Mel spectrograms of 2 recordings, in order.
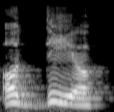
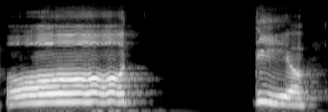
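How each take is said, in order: First: It sounds mildly excited, with shorter sounds. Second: It sounds very excited, with longer vowels. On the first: "I'm mildly excited" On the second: "I'm really excited"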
